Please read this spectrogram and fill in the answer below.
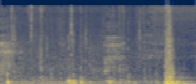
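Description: A person climbing into a car's leather driver's seat: a few soft knocks and rustles spread over two seconds.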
